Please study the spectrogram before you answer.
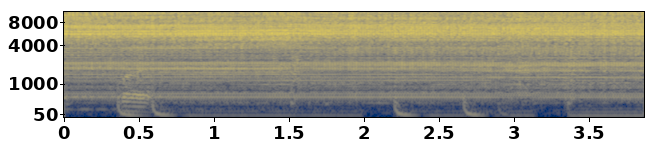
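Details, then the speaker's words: Hair clipper after the blade was sharpened on a block, cutting hair: steady high buzz stays even with faint soft ticks as hair passes; no longer pulls each hair as when dull, now smooth. "You can feel when it's dull and it kind of pulls each little hair. But now it's just like smooth."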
